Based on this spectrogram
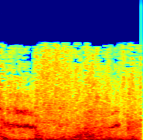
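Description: Tires skidding loudly on a car in a Volkswagen Jetta shock advertisement, a harsh continuous screech that holds steady for about two seconds.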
